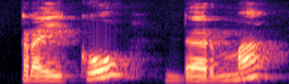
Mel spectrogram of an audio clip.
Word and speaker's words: Trichoderma: Now some examples of this deuteromycetes: trichoderma.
